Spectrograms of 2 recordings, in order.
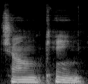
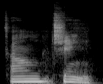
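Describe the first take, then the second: First: The second syllable begins with a k sound. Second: The second syllable begins with a ch sound. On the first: This is how the game says the name. The speaker calls it wrong. "it's pronounced Chong King in the game" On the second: This is how the name is really said. The speaker calls it right. "according to Osh, it's pronounced Chong Ching"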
